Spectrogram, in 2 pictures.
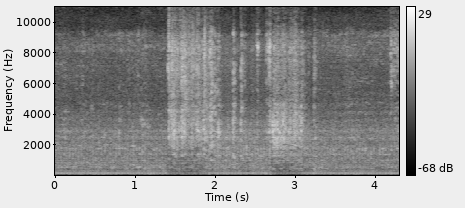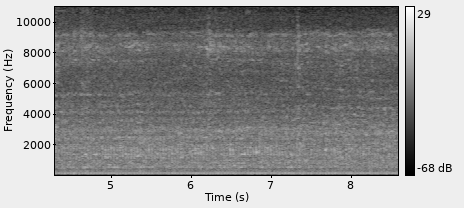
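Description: Small engine of a motorised power sprayer running steadily, with the hiss of the long spray lance misting liquid up into a durian tree. Two short, louder hisses come about one and a half and three seconds in.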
